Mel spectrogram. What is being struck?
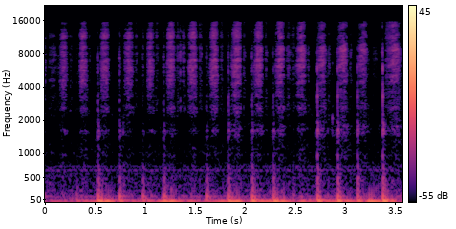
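Graphite pencil on a paper sheet over a wooden surface.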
